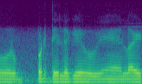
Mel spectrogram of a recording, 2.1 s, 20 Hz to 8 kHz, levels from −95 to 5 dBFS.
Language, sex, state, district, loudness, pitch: Hindi, male, Haryana, Rohtak, -17 LUFS, 105 Hz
